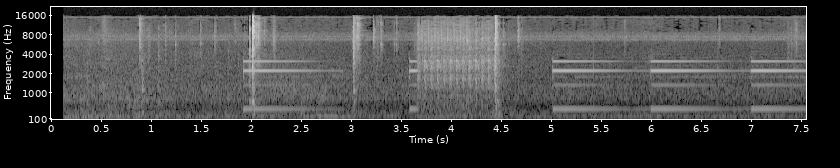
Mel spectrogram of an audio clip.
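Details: Land Rover Discovery II won't start: key-on chimes repeat with sharp single clicks, no cranking or firing; owner unsure whether weak battery or starter problem.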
